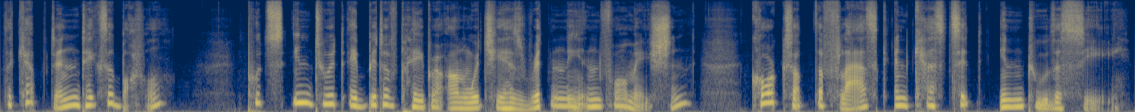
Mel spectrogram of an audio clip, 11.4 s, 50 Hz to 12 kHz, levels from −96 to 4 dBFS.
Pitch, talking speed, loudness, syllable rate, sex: 170 Hz, 155 wpm, -21 LUFS, 4.1 syllables/s, male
